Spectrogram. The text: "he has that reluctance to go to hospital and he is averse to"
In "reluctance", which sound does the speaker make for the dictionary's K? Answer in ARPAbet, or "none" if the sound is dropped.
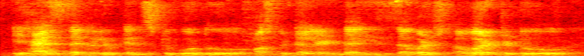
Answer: none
